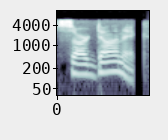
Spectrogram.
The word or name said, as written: sardonic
